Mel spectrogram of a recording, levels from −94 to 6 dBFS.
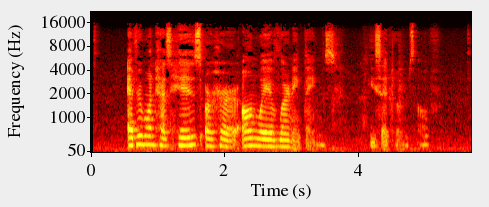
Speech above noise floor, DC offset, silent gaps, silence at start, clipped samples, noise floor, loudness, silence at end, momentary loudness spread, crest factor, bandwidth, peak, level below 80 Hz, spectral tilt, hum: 28 dB; under 0.1%; none; 0.05 s; under 0.1%; -50 dBFS; -21 LUFS; 0.65 s; 15 LU; 20 dB; 16 kHz; -4 dBFS; -56 dBFS; -3.5 dB/octave; none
